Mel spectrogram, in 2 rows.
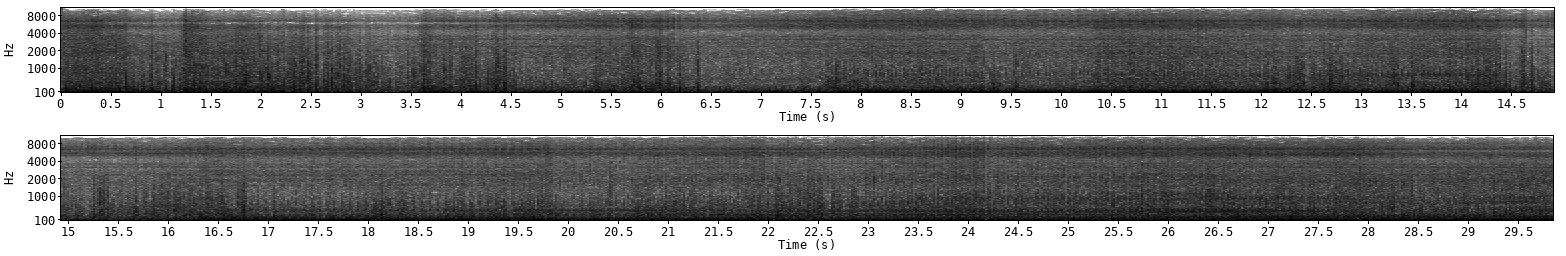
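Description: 2010 Harley-Davidson Nightster 1200's V-twin engine running steadily under way. Its level dips briefly twice: a few seconds in and about halfway through.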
